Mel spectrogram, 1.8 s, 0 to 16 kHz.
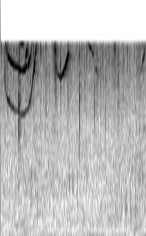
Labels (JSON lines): {"label": "biophony, dolphin", "recorder": "SoundTrap 500"}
